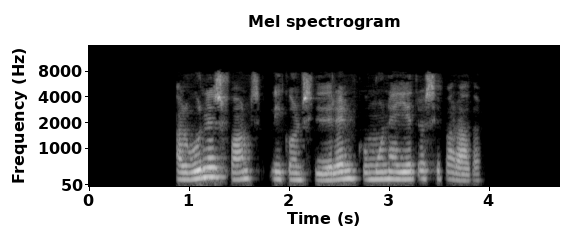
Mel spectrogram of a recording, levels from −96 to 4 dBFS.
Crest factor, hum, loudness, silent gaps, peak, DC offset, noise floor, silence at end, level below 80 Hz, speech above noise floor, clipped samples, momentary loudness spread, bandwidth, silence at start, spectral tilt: 18 dB; none; -26 LUFS; 1.76-1.81 s; -8 dBFS; under 0.1%; under -90 dBFS; 0.8 s; -68 dBFS; over 64 dB; under 0.1%; 11 LU; 8.2 kHz; 0.9 s; -5 dB/octave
